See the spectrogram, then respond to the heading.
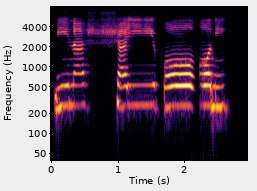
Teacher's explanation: Kalau minasa, ujung lidahnya diam di bawah. Coba diangkat di tengah-tengah ya. Gak boleh nempel ke atas atau ke bawah.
